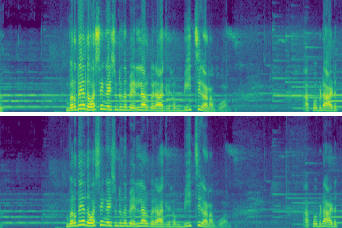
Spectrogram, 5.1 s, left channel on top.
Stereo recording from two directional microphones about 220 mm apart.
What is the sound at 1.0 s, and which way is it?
Speech, 10° right (ahead or behind).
